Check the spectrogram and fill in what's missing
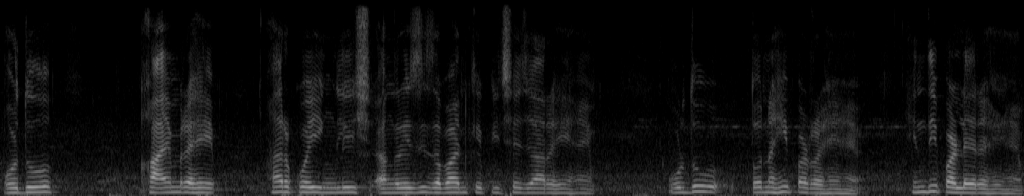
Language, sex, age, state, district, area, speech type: Urdu, female, 30-45, Telangana, Hyderabad, urban, spontaneous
